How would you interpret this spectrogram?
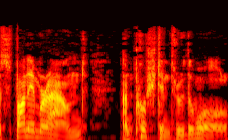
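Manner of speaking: usual speaking voice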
